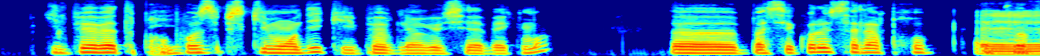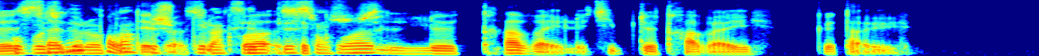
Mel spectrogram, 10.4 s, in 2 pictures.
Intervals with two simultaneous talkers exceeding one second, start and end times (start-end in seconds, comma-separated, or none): 4.9-7.1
